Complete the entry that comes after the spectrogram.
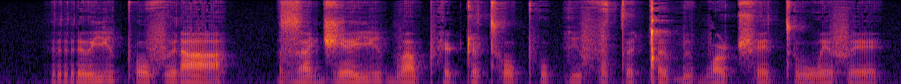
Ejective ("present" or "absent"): present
